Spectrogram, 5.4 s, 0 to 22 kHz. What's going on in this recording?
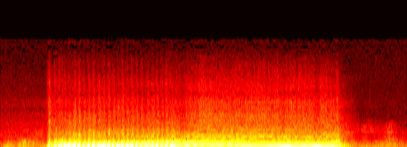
F1 BR 06 Engine Starts 7
Formula1 Brazil 2006 race. engine starts "MD MZR50" "Mic ECM907"
accelerating, pulse-rate, racing, engine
